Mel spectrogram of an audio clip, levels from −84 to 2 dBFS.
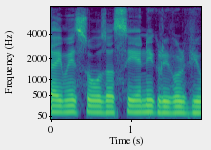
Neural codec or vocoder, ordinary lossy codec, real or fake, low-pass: none; none; real; none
